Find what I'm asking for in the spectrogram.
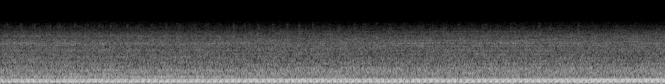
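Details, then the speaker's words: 1970 Chevy C10 pickup, 327 small block with HEI distributor, after fixing ignition timing that caused rough running and hard starting: steady, even V8 idle with a smooth regular beat and no misses, stumbles or pinging; healthy. "I think that's a happy old guy right there"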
